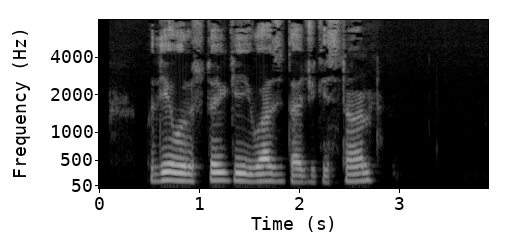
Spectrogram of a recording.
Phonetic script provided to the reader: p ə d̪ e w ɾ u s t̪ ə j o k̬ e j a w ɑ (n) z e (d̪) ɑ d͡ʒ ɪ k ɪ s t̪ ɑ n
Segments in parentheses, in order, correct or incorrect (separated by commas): incorrect, incorrect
